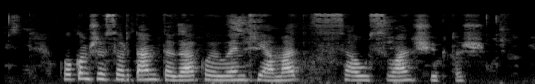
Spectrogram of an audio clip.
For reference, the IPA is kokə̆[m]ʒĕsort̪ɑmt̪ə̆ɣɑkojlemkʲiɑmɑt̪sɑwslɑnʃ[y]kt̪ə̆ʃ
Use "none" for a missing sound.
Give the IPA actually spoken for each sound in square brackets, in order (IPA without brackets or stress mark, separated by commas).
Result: m, y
